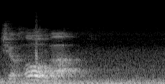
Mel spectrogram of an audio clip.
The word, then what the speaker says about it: Jehovah: One of these ancient documents we refer to as the J document, from the name Jehovah, which was a German spelling pronounced Y, not J.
